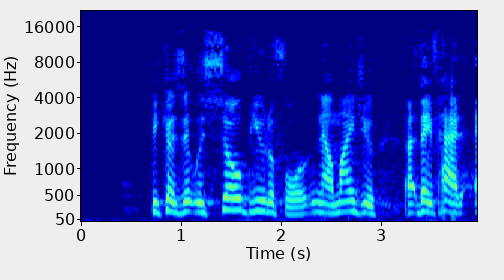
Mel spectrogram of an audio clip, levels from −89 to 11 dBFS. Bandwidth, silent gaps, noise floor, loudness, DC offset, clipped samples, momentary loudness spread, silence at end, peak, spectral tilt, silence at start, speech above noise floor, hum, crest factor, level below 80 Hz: 15 kHz; none; -80 dBFS; -43 LUFS; under 0.1%; under 0.1%; 8 LU; 0 s; -24 dBFS; -4 dB/octave; 0.7 s; 37 dB; none; 20 dB; -84 dBFS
